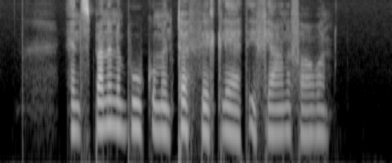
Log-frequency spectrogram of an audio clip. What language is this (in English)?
Norwegian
